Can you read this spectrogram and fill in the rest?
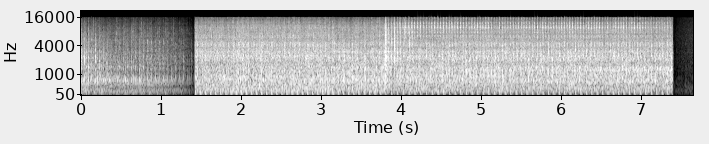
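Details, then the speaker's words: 14.5 HP Briggs & Stratton OHV engine, still running but very noisy: harsh, rapid, regular internal knocking about four per second; owner suspected something snapped inside (counterweight or camshaft), not the rod; loose balancer counterweight knocking suspected, not confirmed. "something snapped inside and I figured to counterweight or camshaft or something something wrong somewhere"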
